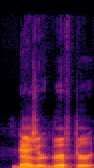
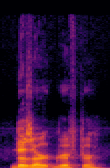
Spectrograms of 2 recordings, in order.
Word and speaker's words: Dessert Drifter: uh a lot of people will call it desert Drifter it's dessert Drifter two s's make it sweet so it's like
